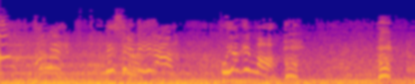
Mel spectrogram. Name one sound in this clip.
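A middle-aged man cries out in surprise, close by.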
